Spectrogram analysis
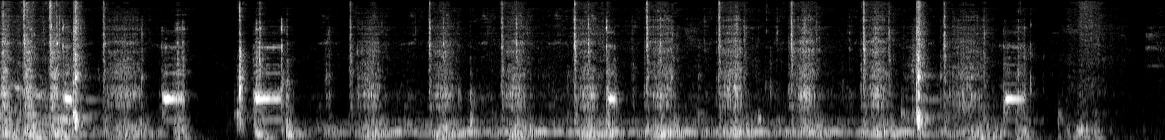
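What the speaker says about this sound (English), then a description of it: "then you're going to sew it with a healthy" A sewing machine runs steadily, sewing quilt borders with a quarter-inch seam, its rapid rhythmic needle clatter close but quiet, with a few louder clicks and a brief pause early on, with no talk.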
